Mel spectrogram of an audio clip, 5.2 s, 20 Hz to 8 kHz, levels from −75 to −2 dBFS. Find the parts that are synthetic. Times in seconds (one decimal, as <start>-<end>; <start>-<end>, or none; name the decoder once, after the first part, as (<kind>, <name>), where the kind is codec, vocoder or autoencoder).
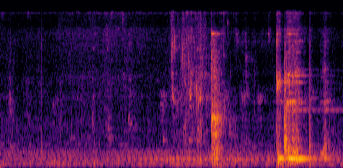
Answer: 3.5-4.2 (codec, HILCodec)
